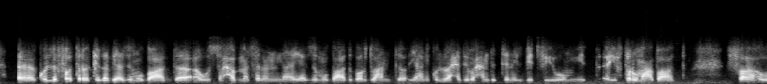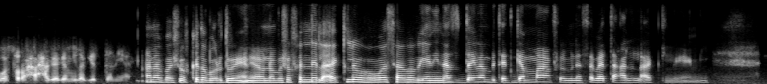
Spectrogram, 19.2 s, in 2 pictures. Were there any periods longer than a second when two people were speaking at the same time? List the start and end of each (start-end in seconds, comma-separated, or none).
none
